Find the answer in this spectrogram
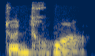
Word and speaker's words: tout droit: There's an E here, so we say the T. Whereas here, T is the last letter, so we're saying tout droit.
